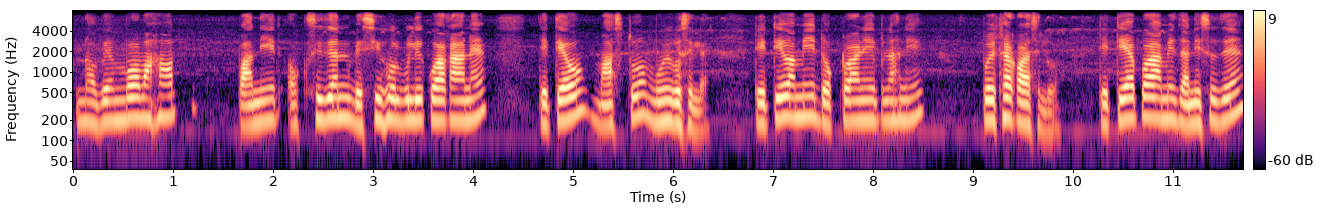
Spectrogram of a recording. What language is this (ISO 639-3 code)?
asm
